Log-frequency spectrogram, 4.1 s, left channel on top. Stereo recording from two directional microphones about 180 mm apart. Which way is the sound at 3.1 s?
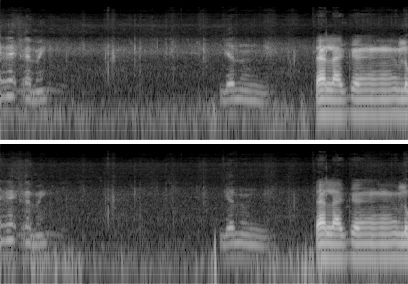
25° right (ahead or behind).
